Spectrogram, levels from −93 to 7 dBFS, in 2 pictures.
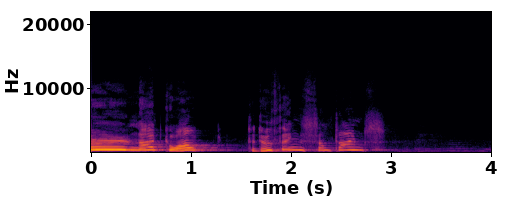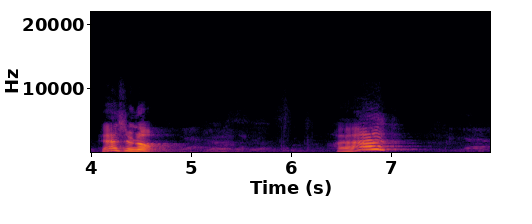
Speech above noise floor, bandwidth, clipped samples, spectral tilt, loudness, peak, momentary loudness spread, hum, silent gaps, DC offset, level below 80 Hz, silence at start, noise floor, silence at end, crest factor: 40 dB; 6 kHz; under 0.1%; -6 dB/octave; -29 LUFS; -12 dBFS; 18 LU; none; none; under 0.1%; under -90 dBFS; 0 s; -71 dBFS; 1 s; 18 dB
